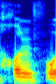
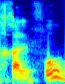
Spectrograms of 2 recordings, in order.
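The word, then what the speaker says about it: خلف: khulfu hal kadaan perkataan khulfu itu makruan dibacakan dia bidamil KH dengan didamahkan akan Kha bacanya khulfu bukan khalfu bukan khilfu mengingkari fil wa'di pada janji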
